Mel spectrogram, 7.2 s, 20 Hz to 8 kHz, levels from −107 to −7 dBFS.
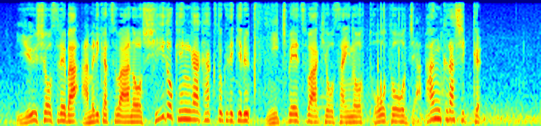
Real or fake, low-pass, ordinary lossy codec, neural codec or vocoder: real; 7.2 kHz; none; none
